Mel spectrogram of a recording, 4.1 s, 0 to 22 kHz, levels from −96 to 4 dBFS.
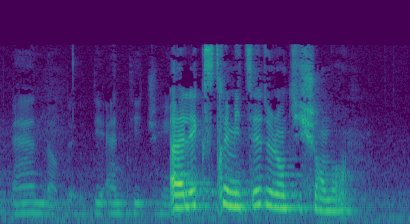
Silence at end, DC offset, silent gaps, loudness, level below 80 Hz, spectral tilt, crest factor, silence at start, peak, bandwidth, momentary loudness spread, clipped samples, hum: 0.5 s; under 0.1%; none; -25 LUFS; -60 dBFS; -4.5 dB/octave; 22 dB; 0.05 s; -6 dBFS; 11 kHz; 22 LU; under 0.1%; none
